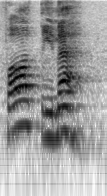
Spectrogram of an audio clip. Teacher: فالتاء بالسكتة يعني بالوقوف عليها تصير هاء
